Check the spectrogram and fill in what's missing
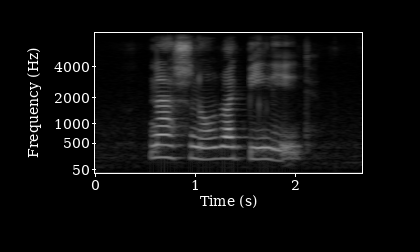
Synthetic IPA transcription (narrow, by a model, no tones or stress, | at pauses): naʃɔnəlɹak̚bilḭɡ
